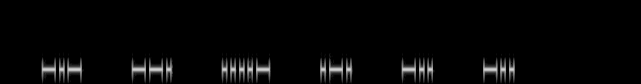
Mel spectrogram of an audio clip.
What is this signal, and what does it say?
Morse code, heard as a keyed tone, about 27 wpm, spaced as for 13 wpm, 700 Hz. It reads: KG4RDD
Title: USA Call Signs - 6 Characters - 4x Character Spacing - 28wpm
